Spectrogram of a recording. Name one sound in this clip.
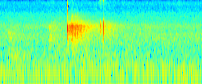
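Snooker balls knock together softly.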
